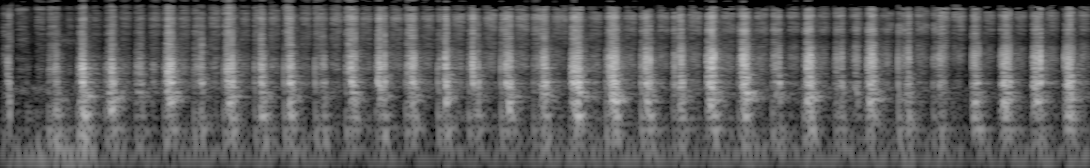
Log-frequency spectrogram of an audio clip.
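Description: A wooden stick held in a hand scrapes back and forth across the coating of a scratch-off coated paper page, on the same page as before. About thirty-four quick, rasping strokes come in a steady but slightly uneven rhythm, each a short dry scratch with a bright edge.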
